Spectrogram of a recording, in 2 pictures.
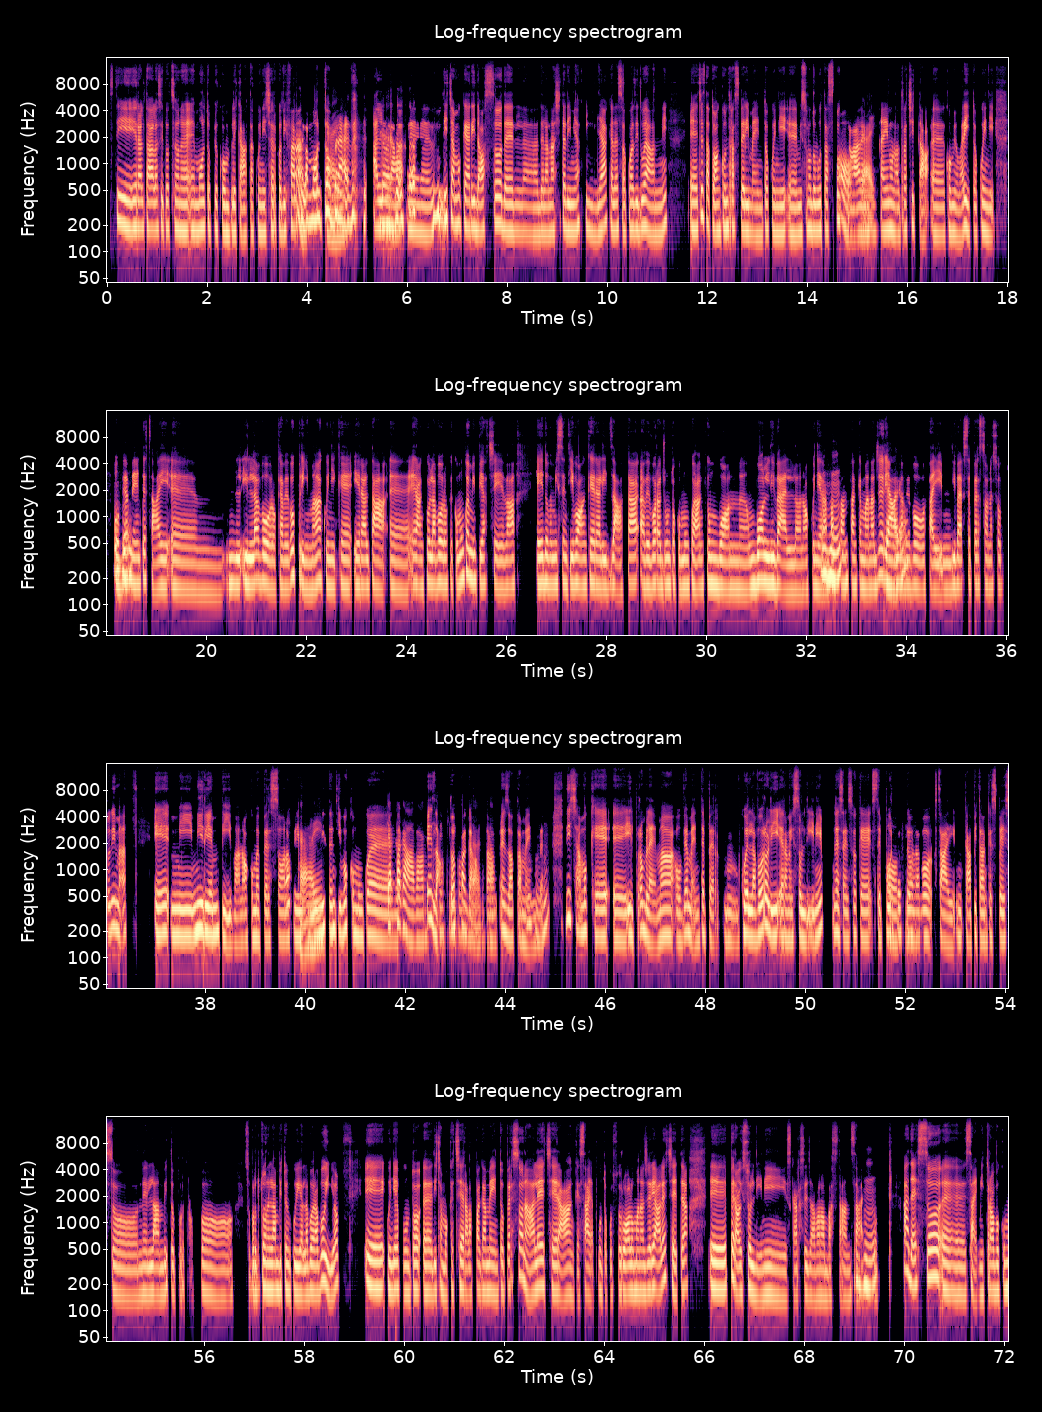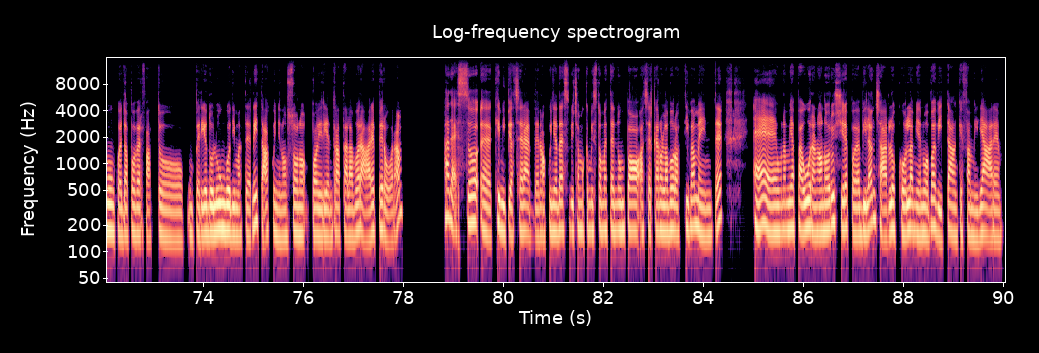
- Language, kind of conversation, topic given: Italian, advice, Come posso bilanciare la mia ambizione con la necessità di essere flessibile nei miei obiettivi?
- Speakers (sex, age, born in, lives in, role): female, 30-34, Italy, Italy, advisor; female, 35-39, Italy, United States, user
- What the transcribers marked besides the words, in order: other background noise; laughing while speaking: "molto breve"; tapping; chuckle; in English: "spottare"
